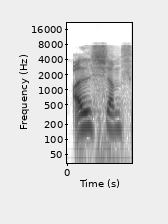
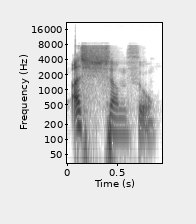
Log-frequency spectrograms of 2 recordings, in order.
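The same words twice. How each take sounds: First: अल शम्स with the L pronounced before sh; wrong reading, L sounded. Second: अश-शम्सु with doubled sh and no L; silent L. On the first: Teacher shows what not to read, अल शम्स with audible L. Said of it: "नहीं पढ़ेंगे". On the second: Teacher shows the sun-letter rule, अश-शम्सु with L silent. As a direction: drop the L, hold the sh in अश-शम्सु. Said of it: "हम बोलेंगे". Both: Shown as a demonstration.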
